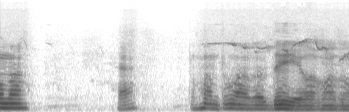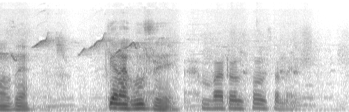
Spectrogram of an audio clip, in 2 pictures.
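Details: Young goat kids at play, jumping, let out drawn-out trembling bleats, several long wavering cries in a row separated by short pauses, with brief high chirping above.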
